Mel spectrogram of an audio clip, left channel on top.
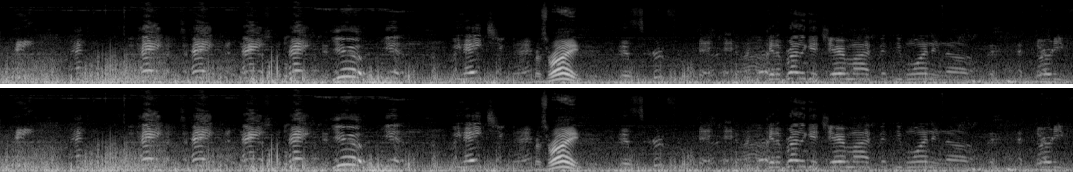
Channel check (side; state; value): both; identical; correlation 1.00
